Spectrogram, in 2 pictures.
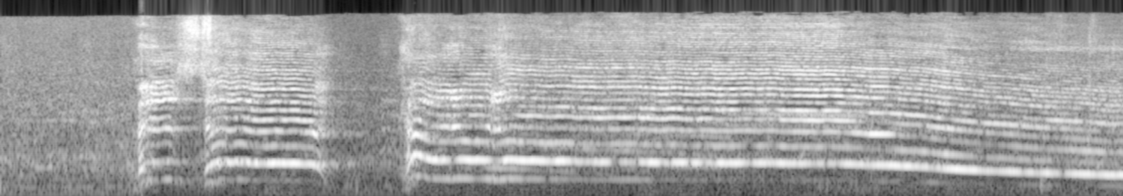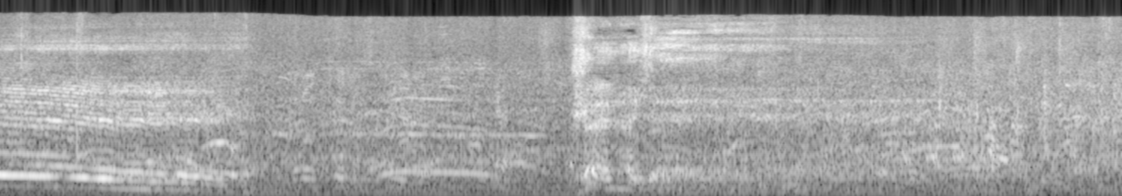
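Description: A young man raps loudly into a microphone over loudspeakers.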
